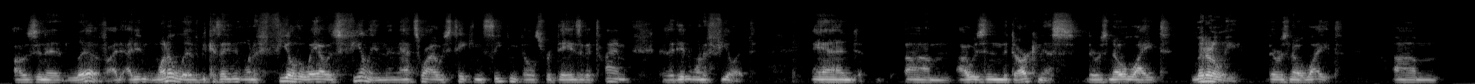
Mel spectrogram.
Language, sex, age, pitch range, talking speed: English, male, 30-49, 110-125 Hz, 235 wpm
